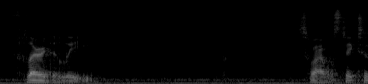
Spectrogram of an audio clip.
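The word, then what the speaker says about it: Fleurdelis: in the show, but it turns out by looking up the pronunciation it is flirtilly.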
